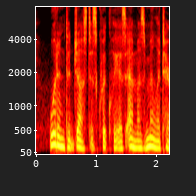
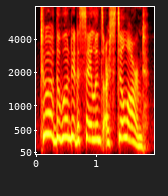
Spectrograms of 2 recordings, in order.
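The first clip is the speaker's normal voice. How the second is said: high, loud warning shout; yelling; 12 semitones higher, 3 dB louder than usual. A narrator's reading. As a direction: call it out urgently. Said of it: "she yelled".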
